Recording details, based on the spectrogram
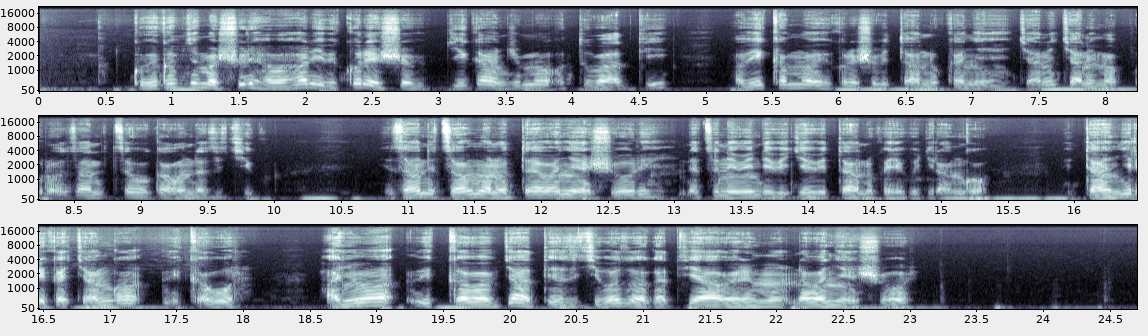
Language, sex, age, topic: Kinyarwanda, male, 18-24, education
